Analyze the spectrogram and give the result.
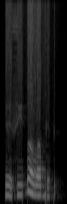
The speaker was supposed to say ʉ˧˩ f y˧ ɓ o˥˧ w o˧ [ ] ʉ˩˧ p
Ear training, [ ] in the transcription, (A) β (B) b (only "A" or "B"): B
